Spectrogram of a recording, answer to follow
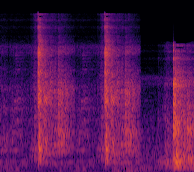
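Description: Two sharp clacks a little under a second apart, each with a short tail, as carrom pieces strike on the wooden board.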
